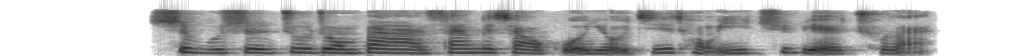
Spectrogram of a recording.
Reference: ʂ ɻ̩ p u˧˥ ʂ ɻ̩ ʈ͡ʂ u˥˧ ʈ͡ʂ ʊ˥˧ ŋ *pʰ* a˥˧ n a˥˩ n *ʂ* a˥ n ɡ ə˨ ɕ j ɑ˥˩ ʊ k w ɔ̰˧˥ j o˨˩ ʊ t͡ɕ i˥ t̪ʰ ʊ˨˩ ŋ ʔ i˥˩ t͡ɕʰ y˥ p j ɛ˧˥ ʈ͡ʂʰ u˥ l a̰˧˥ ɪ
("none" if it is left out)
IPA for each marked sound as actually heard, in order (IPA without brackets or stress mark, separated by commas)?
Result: p, s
